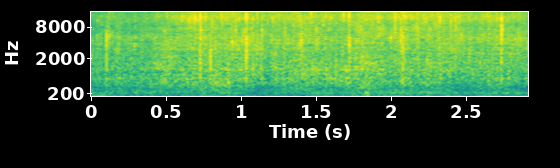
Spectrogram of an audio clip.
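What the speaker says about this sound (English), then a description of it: "in the same pan, let's add in the peas. Lower the heat and cook the peas" Peas cooking on low heat in a non-stick pan, giving a soft, steady sizzle with faint crackles throughout.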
